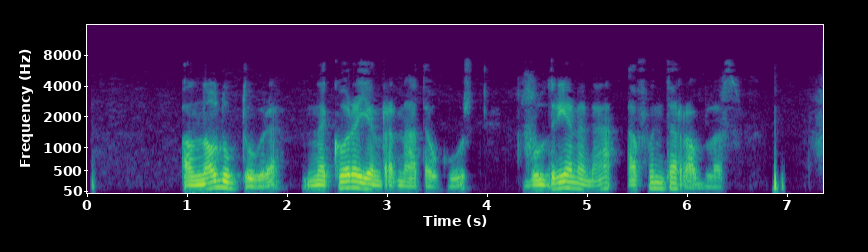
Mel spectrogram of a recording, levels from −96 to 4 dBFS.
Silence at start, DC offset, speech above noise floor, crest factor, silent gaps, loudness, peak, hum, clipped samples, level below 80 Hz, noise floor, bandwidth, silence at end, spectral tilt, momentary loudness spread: 0.95 s; under 0.1%; 53 dB; 16 dB; none; -17 LUFS; -2 dBFS; none; under 0.1%; -54 dBFS; -70 dBFS; 4.9 kHz; 0.45 s; -10.5 dB/octave; 15 LU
